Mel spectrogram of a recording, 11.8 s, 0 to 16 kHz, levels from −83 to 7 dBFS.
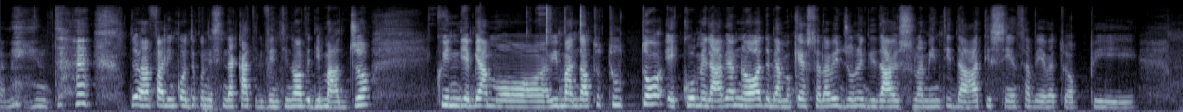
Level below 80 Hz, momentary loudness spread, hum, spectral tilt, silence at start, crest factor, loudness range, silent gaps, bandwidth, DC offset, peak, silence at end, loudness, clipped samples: -58 dBFS; 13 LU; none; -4 dB/octave; 0 s; 20 dB; 4 LU; none; 13.5 kHz; under 0.1%; 0 dBFS; 0.15 s; -19 LUFS; under 0.1%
